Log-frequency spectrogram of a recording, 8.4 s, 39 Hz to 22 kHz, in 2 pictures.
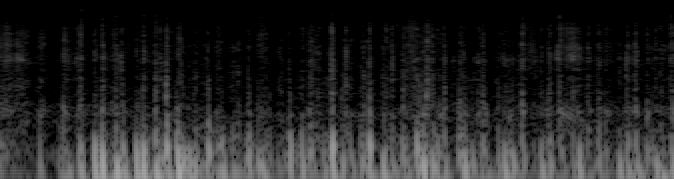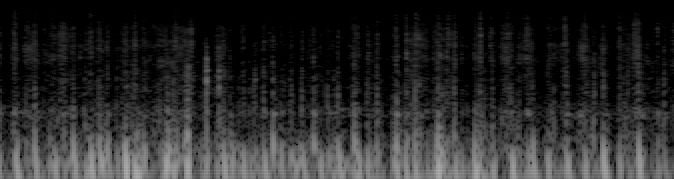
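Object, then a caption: Cardboard tube. A hollow cardboard tube about 40 cm long, wrapped in patterned paper and held horizontally, is tapped and scratched along its length with long painted fingernails. Dense, quick, soft thumps and scrapes run continuously, with a deep, boomy low end and little brightness.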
